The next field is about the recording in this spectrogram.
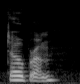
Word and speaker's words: Dobrum: Oh, D-O-B-R-U-M. – Dobrum. – Oh, yeah, Dobrum. I said it wrong.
